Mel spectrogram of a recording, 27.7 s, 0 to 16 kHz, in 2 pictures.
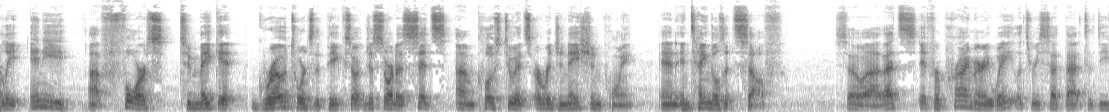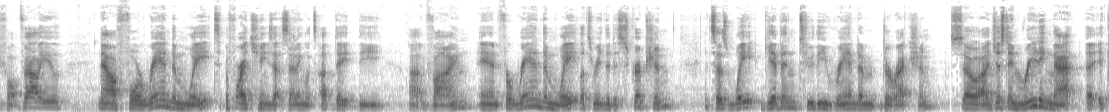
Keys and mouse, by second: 0.0 middle click, 2.3 middle click, 4.9-8.1 middle drag, 9.2-10.4 middle drag, 11.0-12.7 middle drag, 13.1-14.9 right drag, 14.9-18.4 middle drag, 18.4-19.6 drag, 19.6-27.7 middle drag.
